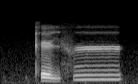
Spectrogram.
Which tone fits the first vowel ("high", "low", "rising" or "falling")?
low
